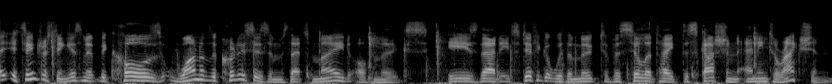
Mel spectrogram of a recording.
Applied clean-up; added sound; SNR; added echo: none; Walk, footsteps; 14 dB; none.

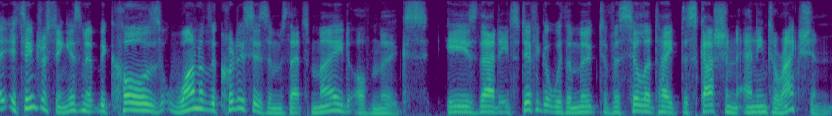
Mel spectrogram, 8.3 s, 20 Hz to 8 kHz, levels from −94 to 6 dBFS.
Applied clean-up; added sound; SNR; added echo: none; none; none; none.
